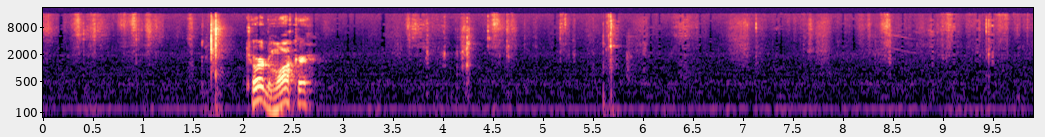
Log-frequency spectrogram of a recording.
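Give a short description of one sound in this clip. Trading cards rustle and flick softly as they are shuffled by hand.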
